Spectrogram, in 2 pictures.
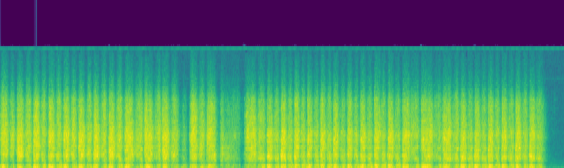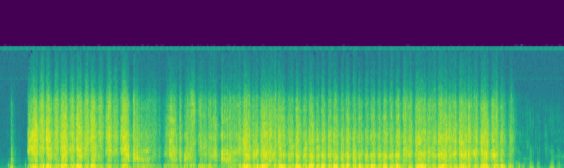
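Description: Skoy Scrub cloth scrubbed hard in rapid back-and-forth strokes over the burnt-on coffee on a drip coffee maker's warming plate, a dense, rough rubbing sound. It stops for about a second near the middle, then starts again.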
